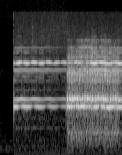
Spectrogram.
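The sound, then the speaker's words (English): A telephone rings with a steady electronic bell tone, sustained harmonics that grow louder and brighter partway through, with no voices over it, before an answering machine picks up, as in The Rockford Files. “This is Jim Rockford. At the tone, leave your name and message.”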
